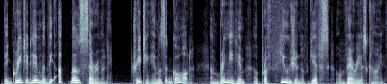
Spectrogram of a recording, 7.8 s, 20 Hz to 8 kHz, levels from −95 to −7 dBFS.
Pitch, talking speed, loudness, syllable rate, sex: 125 Hz, 170 wpm, -19 LUFS, 5.0 syllables/s, male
